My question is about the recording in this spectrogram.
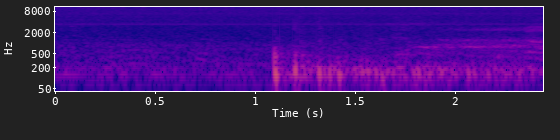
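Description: A football kicked hard once in a penalty kick, a single sharp thud about a second in, followed by a stretch of louder rough noise and voices.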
